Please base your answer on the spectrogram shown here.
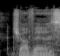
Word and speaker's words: Chaves: Say your last name for Chavez. Is that right? That's very close. Yes. I'm going to spell it for our listeners.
